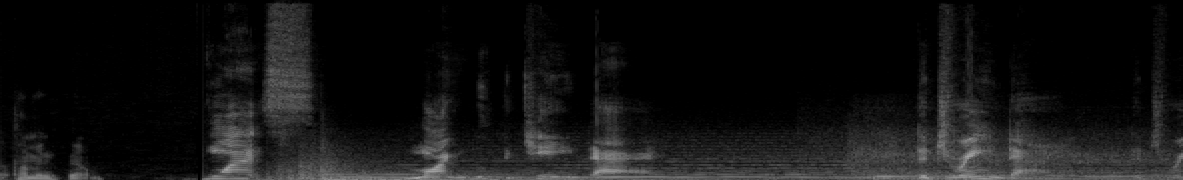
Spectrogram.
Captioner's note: echoing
